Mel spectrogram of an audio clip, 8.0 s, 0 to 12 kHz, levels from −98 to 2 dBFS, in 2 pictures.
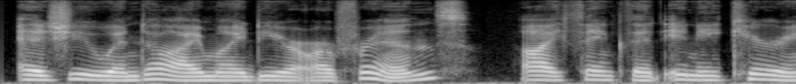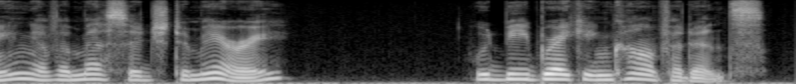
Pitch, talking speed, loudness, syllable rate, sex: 175 Hz, 165 wpm, -18 LUFS, 4.9 syllables/s, female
